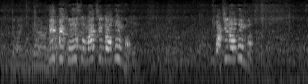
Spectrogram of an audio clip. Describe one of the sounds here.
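A crowd of men shouts in the distance.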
